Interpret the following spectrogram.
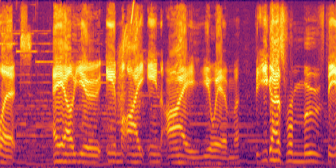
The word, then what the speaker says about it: aluminium: of iron oxide and aluminum this is a substance that has a thermite reaction what was that carry i said aluminium how it's pronounced so true i just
